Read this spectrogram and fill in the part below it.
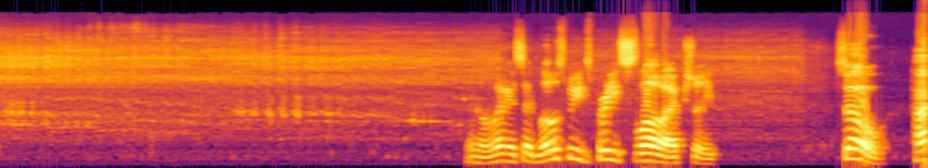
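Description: A toy car's electric motor whirs with a high whine.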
